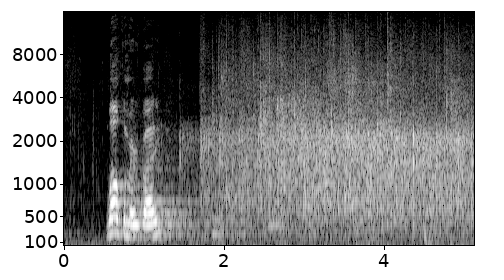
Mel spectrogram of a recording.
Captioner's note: applause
